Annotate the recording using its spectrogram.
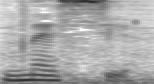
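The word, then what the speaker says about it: Nessie: В английском же языке добывается буква Y, которая читается как И. И получилось Несс, которое название озера, и буква Y добавилась Несси.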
